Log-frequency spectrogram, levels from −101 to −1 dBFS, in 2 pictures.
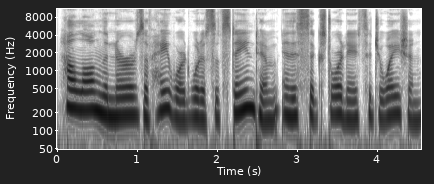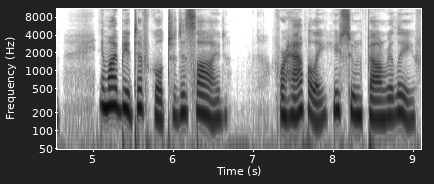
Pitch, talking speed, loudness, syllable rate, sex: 185 Hz, 170 wpm, -17 LUFS, 5.4 syllables/s, female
